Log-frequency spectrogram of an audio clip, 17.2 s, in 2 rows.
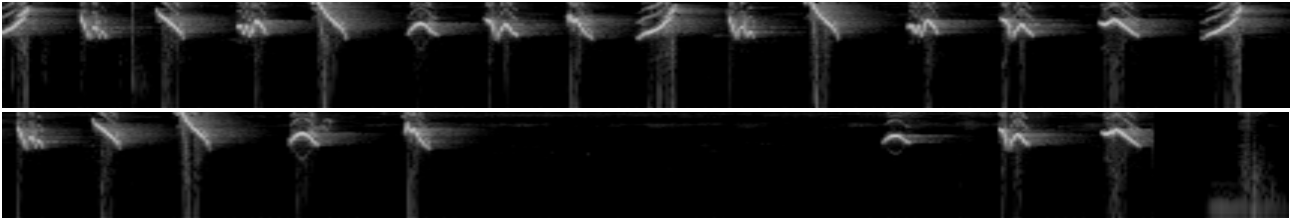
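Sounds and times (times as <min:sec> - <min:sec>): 
red-cowled cardinal whistled song: 0:00.0 - 0:11.7, 0:14.4 - 0:16.3.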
